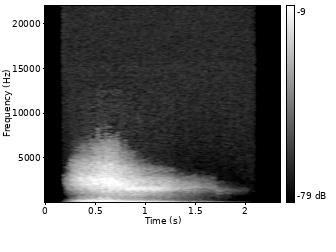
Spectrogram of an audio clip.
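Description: Whoosh sound effect for a logo reveal. It rushes in a moment after the start with a low rumble underneath, then fades away over about a second and a half, sinking in pitch as it fades.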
